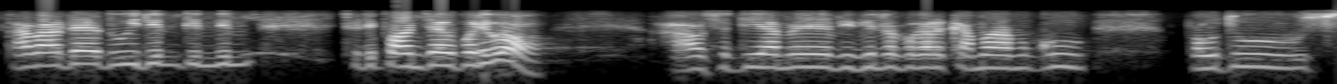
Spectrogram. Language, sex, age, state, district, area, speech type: Odia, male, 60+, Odisha, Jharsuguda, rural, conversation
